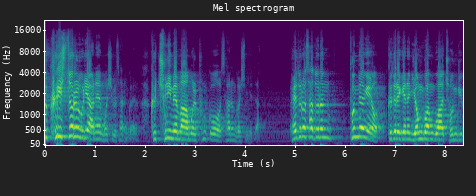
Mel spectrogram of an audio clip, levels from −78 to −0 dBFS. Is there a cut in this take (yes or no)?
yes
